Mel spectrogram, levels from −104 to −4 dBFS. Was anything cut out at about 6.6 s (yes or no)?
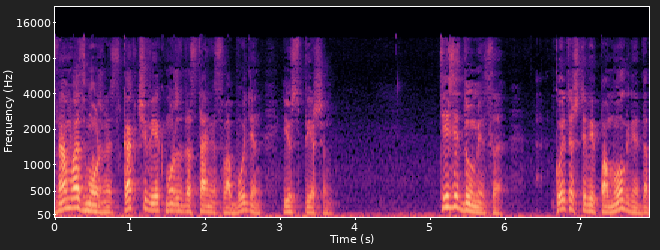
yes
